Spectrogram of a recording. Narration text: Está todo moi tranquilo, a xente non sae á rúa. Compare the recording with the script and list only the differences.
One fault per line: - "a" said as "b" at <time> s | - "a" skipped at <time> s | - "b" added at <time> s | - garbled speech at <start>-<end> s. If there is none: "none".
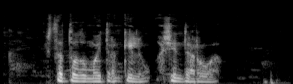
- "non sae" skipped at 1.9 s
